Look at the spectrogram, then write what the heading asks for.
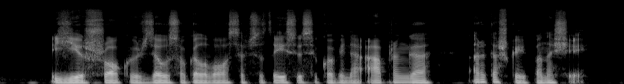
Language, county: Lithuanian, Vilnius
